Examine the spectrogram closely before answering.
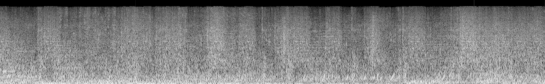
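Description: Cartoonish game sound effects pop, splat and whoosh rapidly over each other.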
